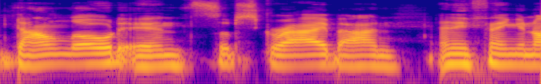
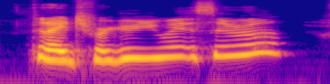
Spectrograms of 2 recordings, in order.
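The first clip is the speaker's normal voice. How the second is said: high, teasing, needling, mocking taunt; 7 semitones higher than usual. Imitating a nephew teasing his aunt: imitating nephew Hayden taunting. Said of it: "what the hell, Hayden?".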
